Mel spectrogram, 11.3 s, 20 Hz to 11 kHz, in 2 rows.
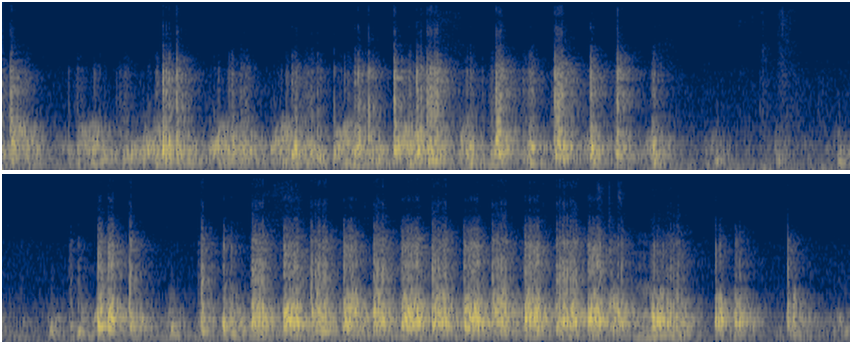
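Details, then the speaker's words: Fast, rhythmic whooshing pulses at 161 beats per minute on transabdominal Doppler ultrasound at 25-26 weeks of pregnancy, raised while the baby was moving but within normal; fetal heart sounds. "Okay, now we go then for the baby's heart rate. And heart rate is 161 beats per minute."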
